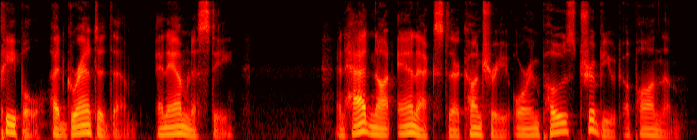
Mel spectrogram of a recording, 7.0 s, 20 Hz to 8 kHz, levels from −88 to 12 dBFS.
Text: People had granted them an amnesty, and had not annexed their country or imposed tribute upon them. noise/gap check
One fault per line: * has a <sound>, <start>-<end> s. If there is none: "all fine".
all fine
